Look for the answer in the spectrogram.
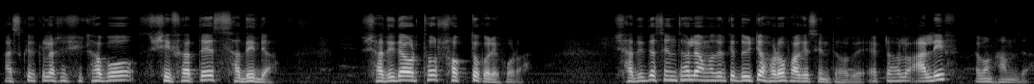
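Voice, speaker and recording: A male teacher giving a spoken Quran recitation lesson, slowly repeating syllables for students to copy. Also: on the high side, sing-song. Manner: slow, repeats syllables for drilling.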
